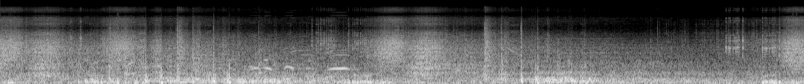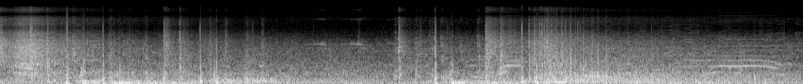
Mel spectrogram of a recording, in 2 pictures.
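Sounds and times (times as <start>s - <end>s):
firework shells bursting: 0.0s - 2.4s, 3.2s - 5.8s, 7.2s - 10.8s
firework crackling: 0.0s - 11.4s, 12.0s - 15.9s
deep rumbling booms: 0.0s - 16.0s.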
